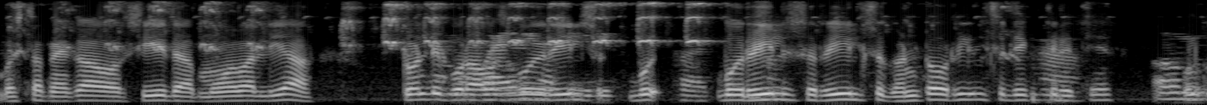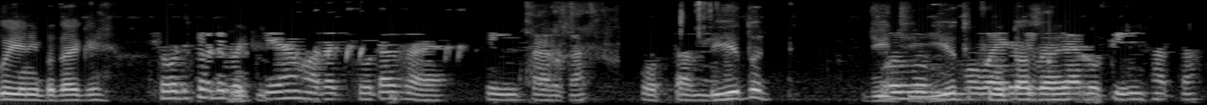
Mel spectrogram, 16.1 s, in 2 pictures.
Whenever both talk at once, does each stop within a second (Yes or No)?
No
